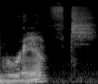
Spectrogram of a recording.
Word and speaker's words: Ranft: There's another channel, Evan Ranft. Mm-hmm. That's how you say it, RANFT.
